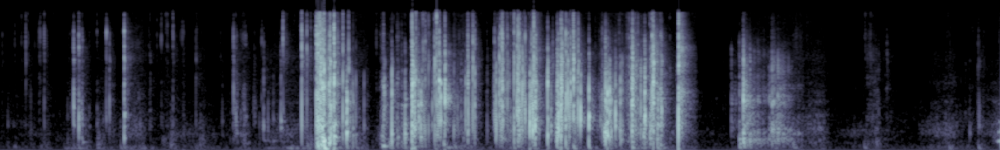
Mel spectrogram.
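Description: Wrapping on an LOL Surprise Pets toy ball being torn and crinkled by hand. A few faint crackles come first, then a long run of loud crinkling and tearing, and one more short burst after it.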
